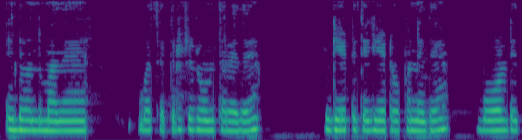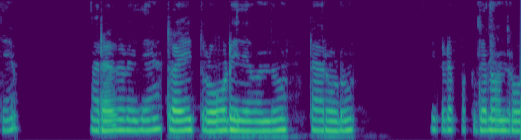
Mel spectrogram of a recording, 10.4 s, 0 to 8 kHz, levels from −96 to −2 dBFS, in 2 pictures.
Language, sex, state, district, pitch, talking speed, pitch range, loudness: Kannada, female, Karnataka, Shimoga, 215 Hz, 85 wpm, 210-225 Hz, -35 LUFS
